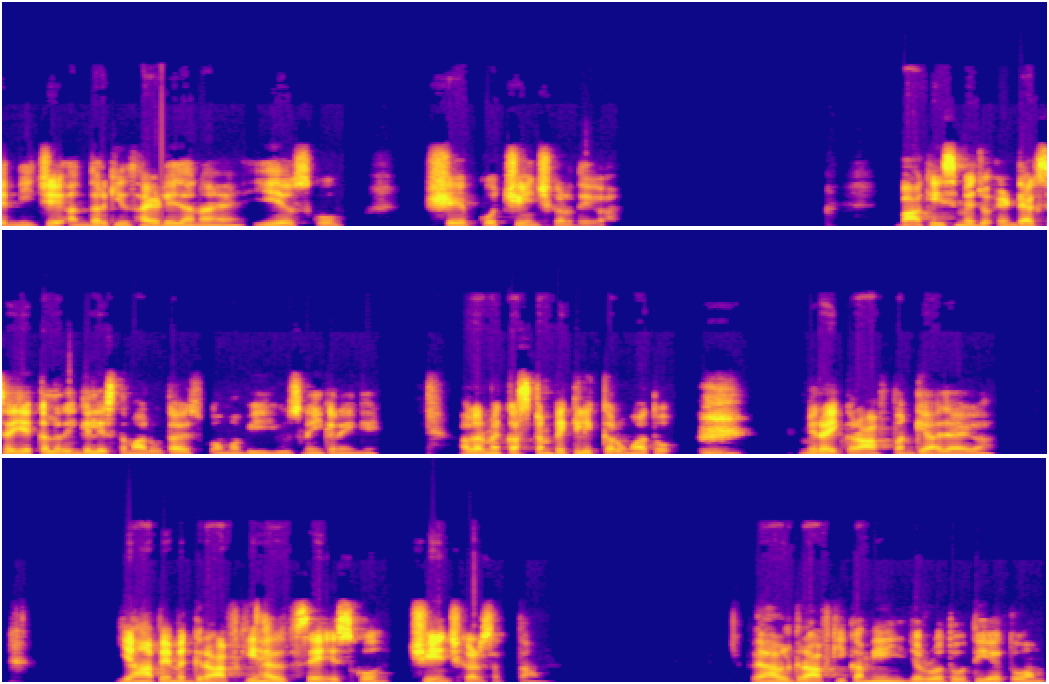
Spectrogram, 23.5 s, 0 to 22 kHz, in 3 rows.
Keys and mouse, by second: 12.0 click, 14.6 click, 15.7 click, 16.8 click, 17.8 click, 19.2 click, 23.2 click.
